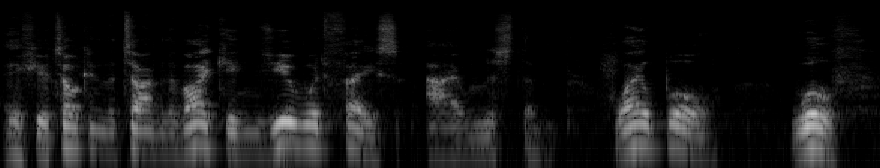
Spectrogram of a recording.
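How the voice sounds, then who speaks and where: A man's voice: medium pitch, slow, husky. A British man co-hosting as a storyteller, telling folktales and chatting in a casual, musing way. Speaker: co-host and storyteller.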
